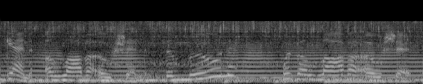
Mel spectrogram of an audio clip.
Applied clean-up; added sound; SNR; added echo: none; Trickle, dribble / Water tap, faucet / Music + Trumpet; 1 dB; none.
